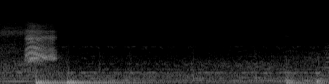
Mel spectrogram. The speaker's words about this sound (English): And as he goes into the chorus, right as he's finishing up the chorus, you hear just the distant cawing of a crow.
